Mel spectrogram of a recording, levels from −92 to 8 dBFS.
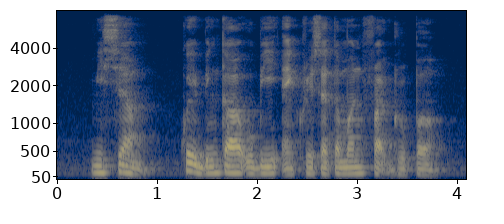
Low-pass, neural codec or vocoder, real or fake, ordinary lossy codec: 7.2 kHz; none; real; Opus, 64 kbps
